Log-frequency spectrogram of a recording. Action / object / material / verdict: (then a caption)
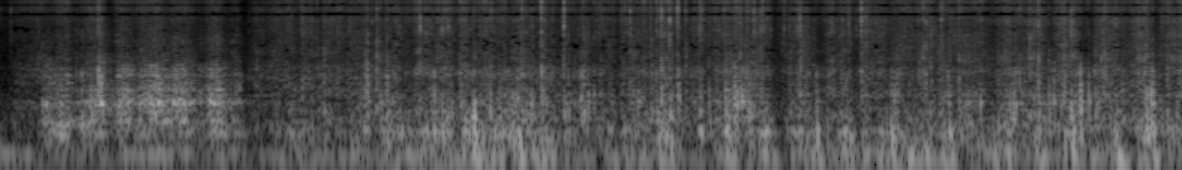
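scrape / woven straw hat / straw / none. Fingertips and short nails rapidly scratch and tap a wide-brim hat of woven straw with a fabric edge trim, worn on the head. The sound is a dense, crinkly rustle of quick, dry taps and scrapes over a low rumble, running continuously with little ring after each stroke.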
